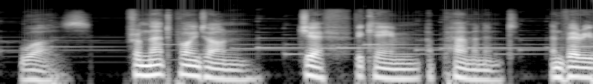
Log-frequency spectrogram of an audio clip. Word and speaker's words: Gef: The voice told them its name was Gef, pronounced Gef.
